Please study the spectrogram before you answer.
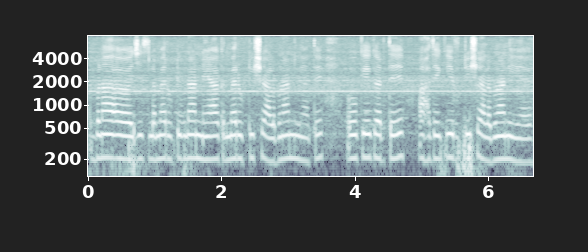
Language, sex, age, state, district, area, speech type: Dogri, female, 18-30, Jammu and Kashmir, Samba, rural, spontaneous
